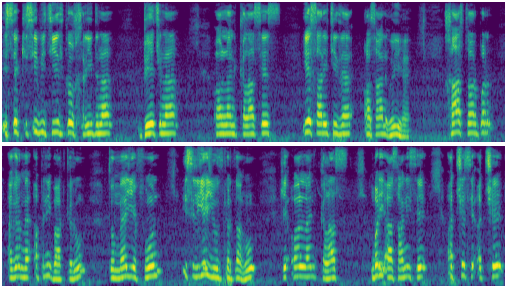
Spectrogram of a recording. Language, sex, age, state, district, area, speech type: Urdu, male, 18-30, Bihar, Madhubani, rural, spontaneous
